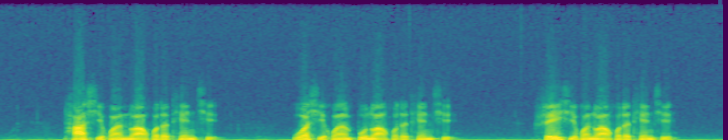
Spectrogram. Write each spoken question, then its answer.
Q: 谁喜欢暖和的天气?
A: 他喜欢暖和的天气。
